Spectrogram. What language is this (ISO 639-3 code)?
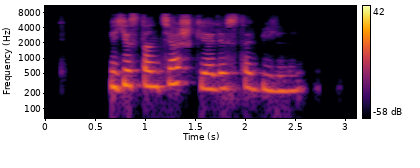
bel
